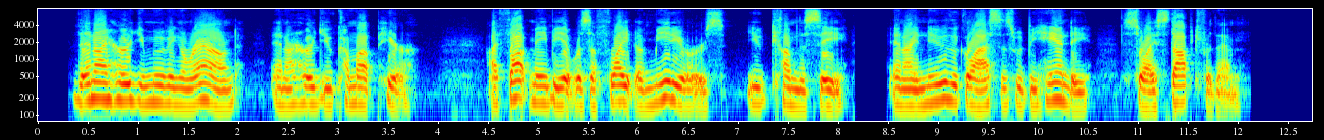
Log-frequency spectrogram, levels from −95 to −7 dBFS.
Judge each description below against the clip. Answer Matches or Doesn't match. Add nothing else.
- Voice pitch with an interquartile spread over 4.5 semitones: Doesn't match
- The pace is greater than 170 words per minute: Matches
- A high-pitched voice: Doesn't match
